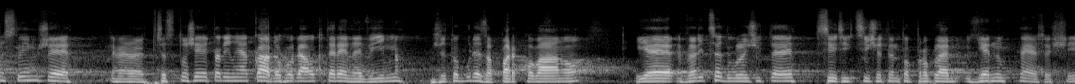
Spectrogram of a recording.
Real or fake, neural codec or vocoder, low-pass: fake; codec, 32 kHz, 1.9 kbps, SNAC; 14.4 kHz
